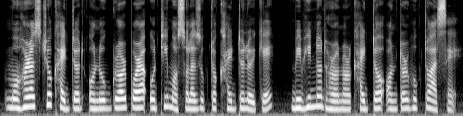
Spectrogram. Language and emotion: Assamese, neutral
